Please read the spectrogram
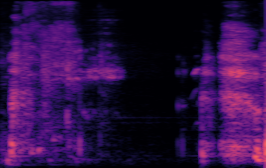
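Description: A man's sudden, breathy burst of air lasting just under a second, with no voiced tone in it, followed by a short pause.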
